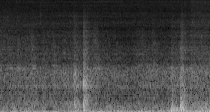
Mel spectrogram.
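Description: Train running on the track with a steady low rumble, its wheels clicking over rail joints twice, about two seconds apart, each a quick double click.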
